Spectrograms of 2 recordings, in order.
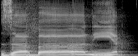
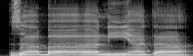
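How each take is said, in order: First: The word ends with a t sound. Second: The word ends with a ta sound. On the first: "tidak boleh dibaca zabaniyat menjadi ta" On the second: "ada yang baca zabaniyata. Nah, itu tak boleh"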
